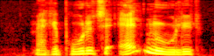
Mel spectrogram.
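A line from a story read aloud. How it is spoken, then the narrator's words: Enthusiastic. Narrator (Danish): svarede Ikiru begejstret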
